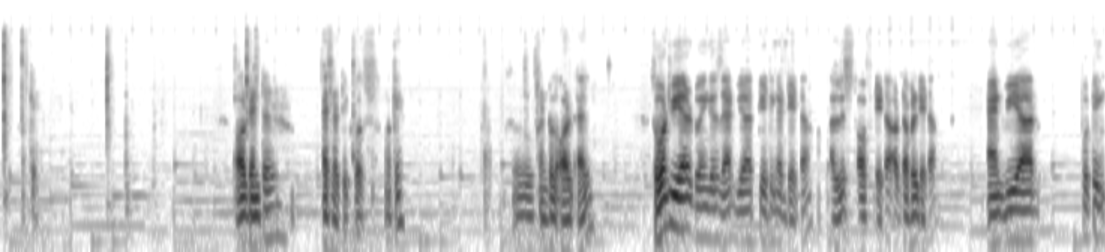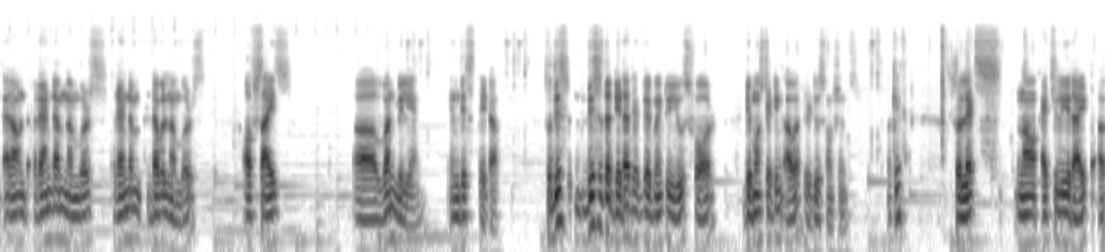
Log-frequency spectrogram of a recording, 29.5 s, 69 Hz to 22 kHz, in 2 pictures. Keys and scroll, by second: 6.7 ctrl+alt+l.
